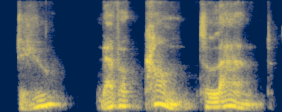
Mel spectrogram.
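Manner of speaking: soft, low, quiet voice, kept down. Narrator voicing the boy asking a question, in a low voice. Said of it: "asked in a low voice".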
